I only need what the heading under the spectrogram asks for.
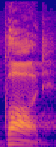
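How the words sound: It is said in a British accent.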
